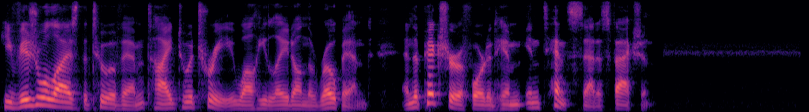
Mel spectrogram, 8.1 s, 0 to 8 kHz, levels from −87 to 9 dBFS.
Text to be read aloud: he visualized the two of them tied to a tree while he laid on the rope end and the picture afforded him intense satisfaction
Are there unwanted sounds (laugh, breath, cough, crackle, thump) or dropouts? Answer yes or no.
no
